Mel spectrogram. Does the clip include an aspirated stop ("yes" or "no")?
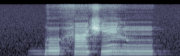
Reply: no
